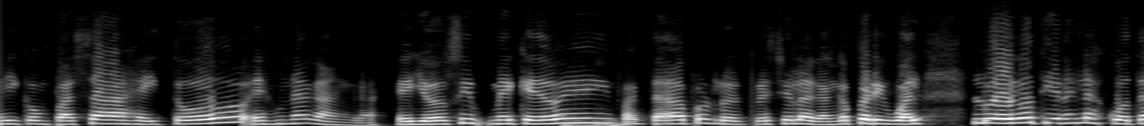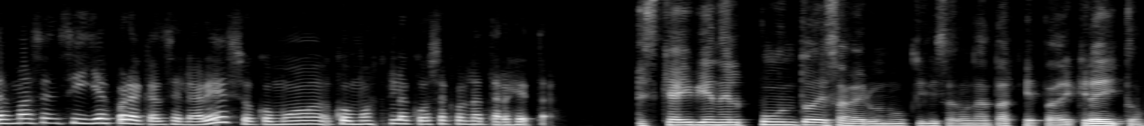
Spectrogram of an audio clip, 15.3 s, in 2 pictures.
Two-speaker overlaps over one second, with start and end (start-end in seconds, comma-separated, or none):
none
